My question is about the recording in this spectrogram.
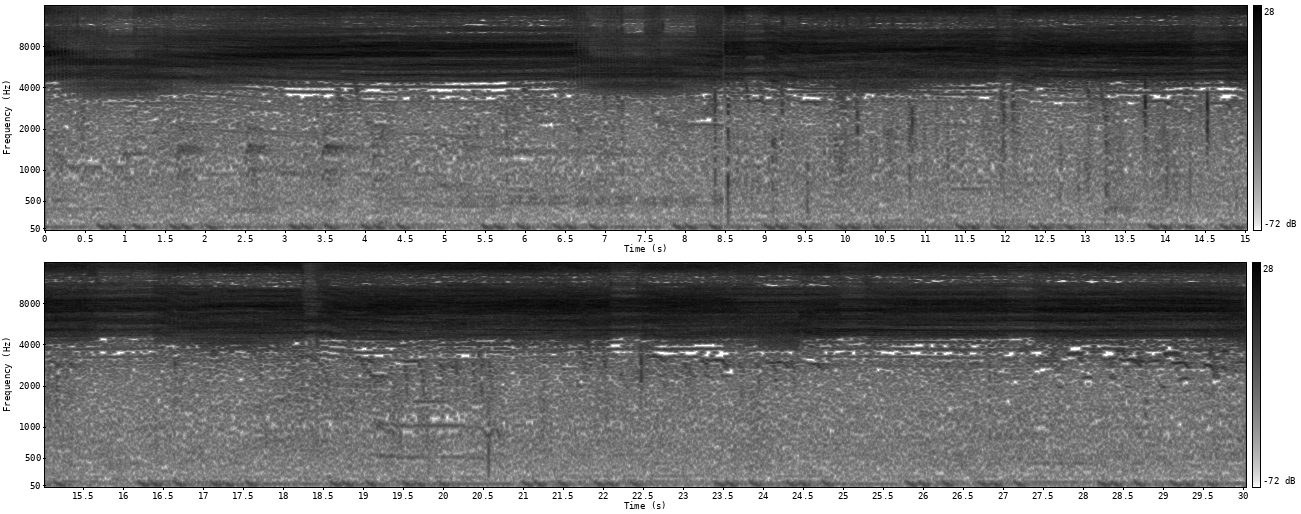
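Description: A chorus of insects buzzing in a steady, high-pitched drone that dips slightly a few times.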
